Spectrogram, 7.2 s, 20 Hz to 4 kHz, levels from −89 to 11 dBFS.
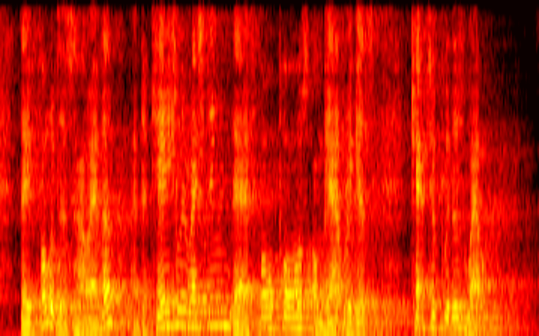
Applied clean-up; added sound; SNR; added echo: none; none; none; reverberation time 1.9 s.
